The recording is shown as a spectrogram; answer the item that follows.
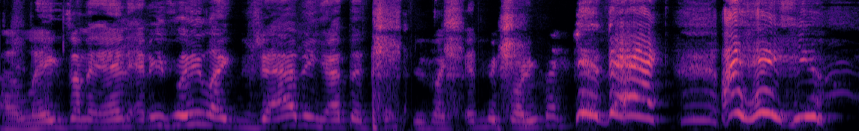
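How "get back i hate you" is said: put-on child voice, very high, loud, slow, drawn-out scream. Retelling how a kid in class screamed at the teachers: imitating a screaming kid. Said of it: "he's screaming".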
